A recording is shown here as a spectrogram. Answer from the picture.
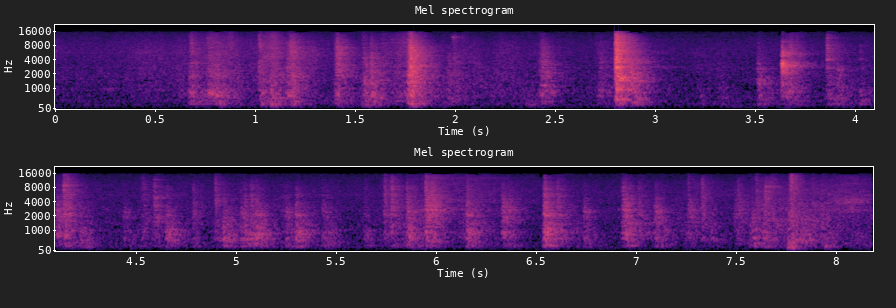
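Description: Scattered light clicks, taps and rustling as a power lead is handled and plugged back into the back of an Epson inkjet printer, with a sharper click about three seconds in.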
